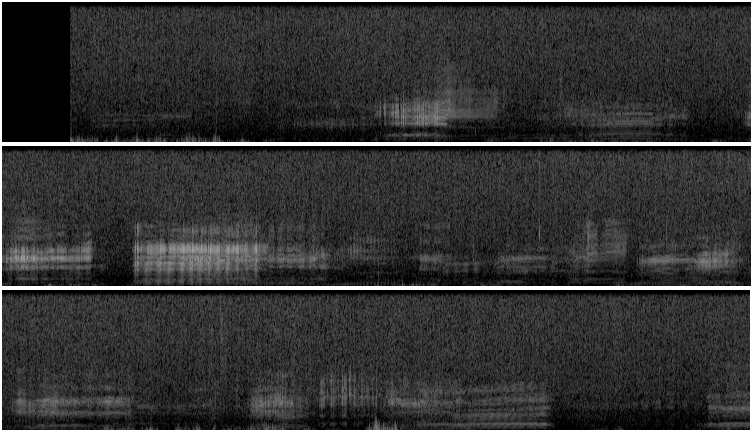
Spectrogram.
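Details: A flock of sheep bleating, many overlapping quavering calls of varied pitch, some wavering and nasal, others short and low, following one another almost continuously with faint rustling between.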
